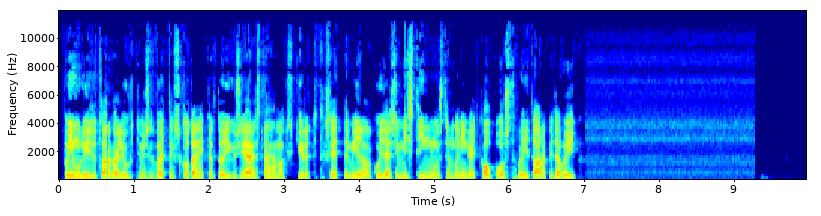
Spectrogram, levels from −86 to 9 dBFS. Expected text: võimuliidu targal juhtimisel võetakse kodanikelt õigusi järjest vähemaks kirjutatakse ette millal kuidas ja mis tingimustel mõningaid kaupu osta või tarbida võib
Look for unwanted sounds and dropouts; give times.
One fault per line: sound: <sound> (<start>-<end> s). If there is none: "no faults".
no faults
